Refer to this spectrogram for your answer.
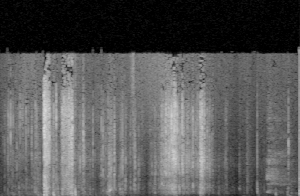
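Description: Wrapping paper on a present crinkles and rips in several bursts as it is torn open, a loud tear near the start followed by softer crumpling and rustling, with no one talking.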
